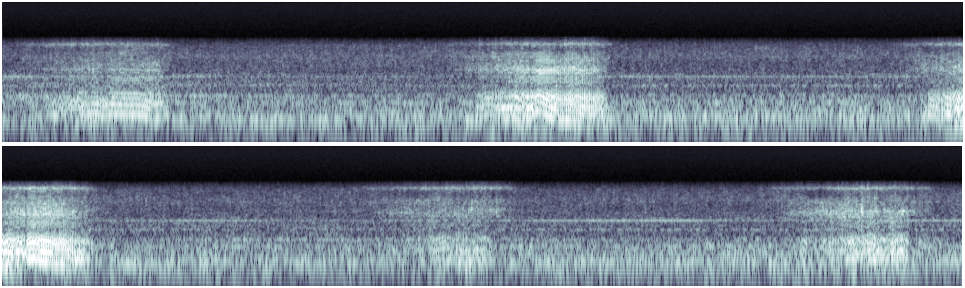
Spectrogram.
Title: Rami The Snoring Machine!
